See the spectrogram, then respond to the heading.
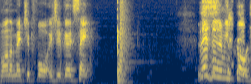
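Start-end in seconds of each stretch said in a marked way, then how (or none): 3.0-3.8 a drill sergeant snake ordering a recruit. Acted. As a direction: bark it like a hard drill instructor. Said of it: "the drill sergeant snake".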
